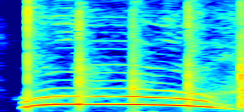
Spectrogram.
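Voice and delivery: loud high woo of relief; joyful whoop. Real, not acted. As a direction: let out a big happy whoop. Celebrates making her sales number.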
